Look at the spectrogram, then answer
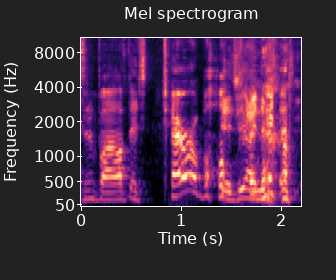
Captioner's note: laughs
